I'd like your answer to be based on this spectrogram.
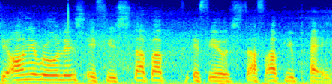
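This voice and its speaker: The speaker goes at a moderate pace. The accent is German. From Germany. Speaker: cookbook author and channel host. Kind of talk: casual chat. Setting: outdoors on a beach.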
